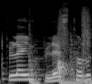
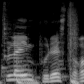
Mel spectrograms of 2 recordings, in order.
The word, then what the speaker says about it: 플레임 브레스터: 플레임 블레스터 간혹 이것의 이름을 플레임 블래스터로 착각하시는 분들이 있는데 플레임 브레스터가 맞습니다. 가슴을 뜻하는 브레스트에 이알이 붙은 거죠.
